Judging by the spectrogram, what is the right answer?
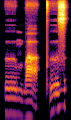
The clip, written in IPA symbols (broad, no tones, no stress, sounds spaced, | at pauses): ɯː m b a | pʼ ɯ z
